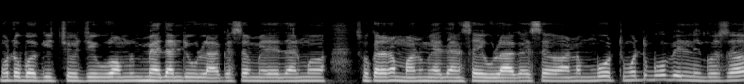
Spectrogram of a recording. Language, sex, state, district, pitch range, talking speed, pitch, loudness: Gujarati, male, Gujarat, Gandhinagar, 165-175 Hz, 175 wpm, 170 Hz, -16 LUFS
